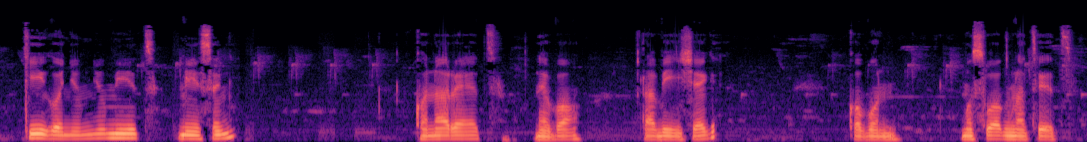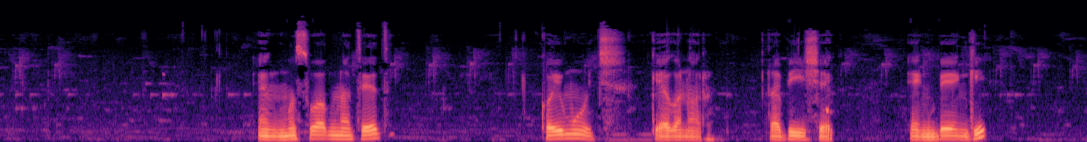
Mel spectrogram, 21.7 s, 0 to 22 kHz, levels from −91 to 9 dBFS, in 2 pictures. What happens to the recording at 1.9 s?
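At about 1.86 s, the decoder played a couple of corrupted frames as if they were valid. Misread gains and codes threw energy into the wrong frequencies, producing a brief, fairly loud chirp or blip in the speech. The whole clip also carries plainly audible damage, likely from MP3 compression at a bitrate around 64 kbps. This shows up as dulled treble and a watery, swirling quality in the speech.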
